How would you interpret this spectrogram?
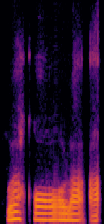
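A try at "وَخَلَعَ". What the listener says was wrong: nggak ada yang panjang.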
